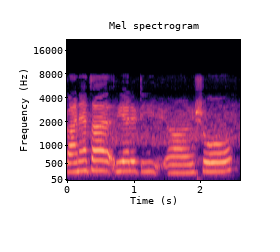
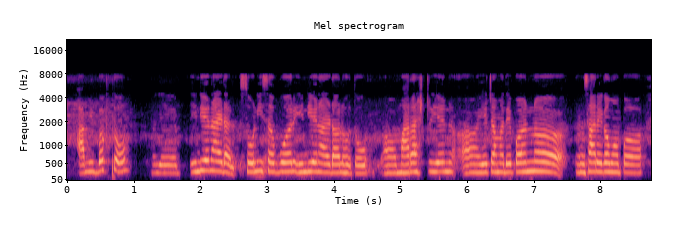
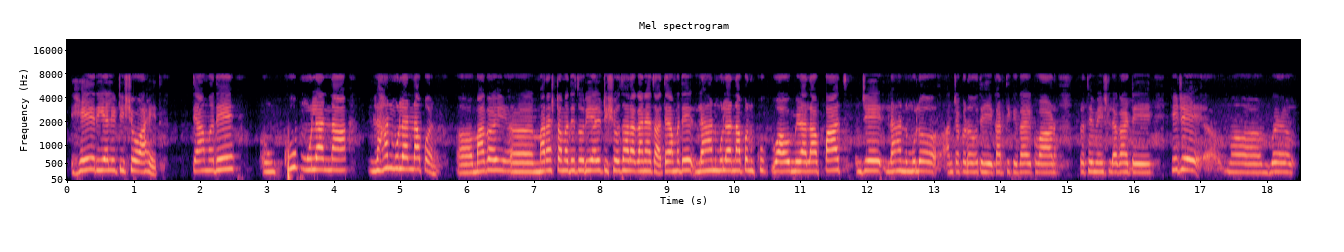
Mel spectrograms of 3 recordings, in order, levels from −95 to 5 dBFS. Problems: none marked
